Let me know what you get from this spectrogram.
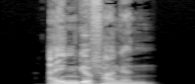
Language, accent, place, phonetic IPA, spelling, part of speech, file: German, Germany, Berlin, [ˈaɪ̯nɡəˌfaŋən], eingefangen, verb, De-eingefangen.ogg
- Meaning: past participle of einfangen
